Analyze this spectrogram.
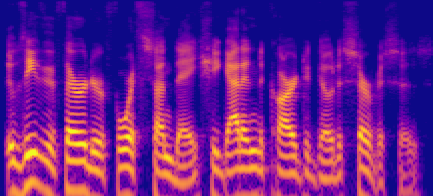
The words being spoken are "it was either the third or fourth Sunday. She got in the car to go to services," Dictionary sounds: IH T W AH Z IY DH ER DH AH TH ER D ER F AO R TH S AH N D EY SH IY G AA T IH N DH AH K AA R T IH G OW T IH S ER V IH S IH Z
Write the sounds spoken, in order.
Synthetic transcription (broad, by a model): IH T W AH Z IY DH ER DH AH TH ER D ER F AO R TH S AH N D EY SH IY G AA T IH N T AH K AA R T IH G OW T IH S ER V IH S IH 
